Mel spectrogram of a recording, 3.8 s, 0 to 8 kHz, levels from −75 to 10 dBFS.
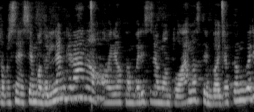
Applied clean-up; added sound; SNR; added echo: classical method WPE with log-MMSE.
